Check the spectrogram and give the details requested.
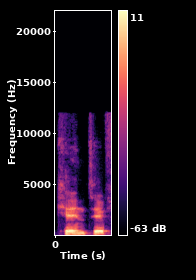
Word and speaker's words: kente: Those are called kente fabric. Kente is spelled K E N T E.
